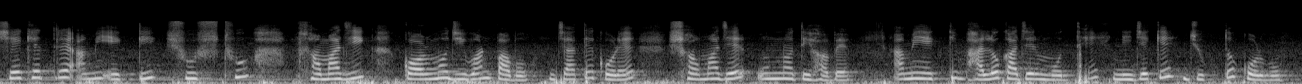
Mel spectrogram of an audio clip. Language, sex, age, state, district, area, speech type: Bengali, female, 30-45, West Bengal, Paschim Bardhaman, urban, spontaneous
